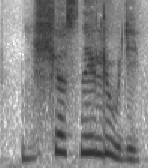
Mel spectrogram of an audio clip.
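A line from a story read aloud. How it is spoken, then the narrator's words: Exclaiming. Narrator (Russian): воскликнула я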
